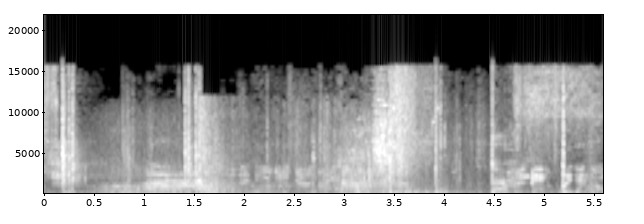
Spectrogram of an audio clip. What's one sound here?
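Heavy punches land with hard thuds during a brawl.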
